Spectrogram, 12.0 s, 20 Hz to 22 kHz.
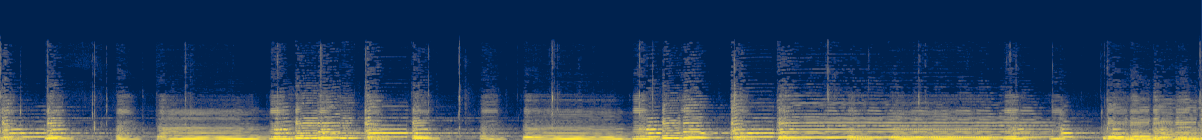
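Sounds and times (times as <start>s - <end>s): saxophone ensemble playing: 0.0s - 12.0s.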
